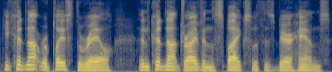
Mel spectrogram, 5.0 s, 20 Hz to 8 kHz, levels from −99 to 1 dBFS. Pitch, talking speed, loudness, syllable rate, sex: 120 Hz, 205 wpm, -18 LUFS, 4.7 syllables/s, male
